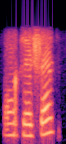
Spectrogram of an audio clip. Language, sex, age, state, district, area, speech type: Telugu, male, 18-30, Andhra Pradesh, Srikakulam, urban, conversation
